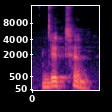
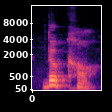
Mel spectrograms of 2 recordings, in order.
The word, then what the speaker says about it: দুঃখ: প্রিয় ভাই ও বোনেরা দেখছেন দুঃখ অর্থাৎ বিসর্গের পরে পরবর্তী যে বর্ণটি থাকে সেটাকে ডাবল করে দীপ্ত করে দুইবার করে উচ্চারণ করতে হয় দুঃখ কি বুঝতে পেরেছেন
